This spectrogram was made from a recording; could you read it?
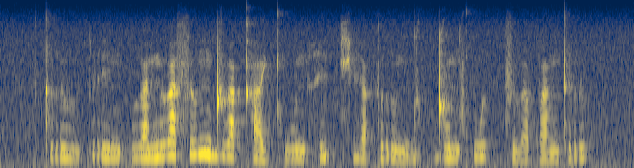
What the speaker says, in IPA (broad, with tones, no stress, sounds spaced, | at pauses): t r ɯː˩˦ p r i˨˩ n p ɯ˧ a̯ n ɯ˥˩ a̯ s ɯ˥˩ ŋ d ɯ˧ a̯ kʰ a˨˩ j kʰ w u˨˩ n h i˥˩ ʔ t͡ɕʰ i˩˦ a̯ k r u˨˩ n d u˦˥ k̚ d o˧ n kʰ w ɯ˥˩ k̚ s ɯ˨˩ a̯ p a˧ ŋ t r ɯ˥˩ k̚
